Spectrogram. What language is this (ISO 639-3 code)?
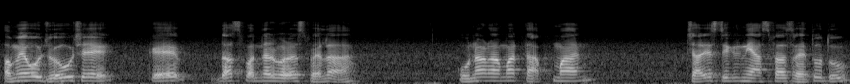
guj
